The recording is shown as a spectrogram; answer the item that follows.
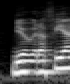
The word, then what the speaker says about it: biografía: Biografía la separamos así. Biografía. Son 4 sílabas.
